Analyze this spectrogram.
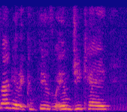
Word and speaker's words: MGK: get it confused with mgk that's what it is mgk not mjk my bad and we're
